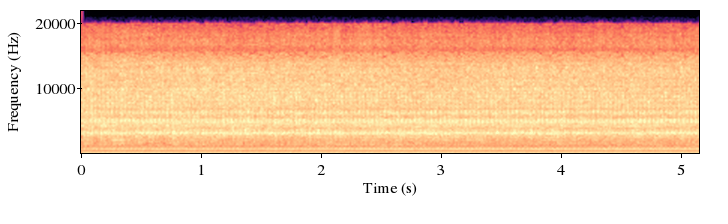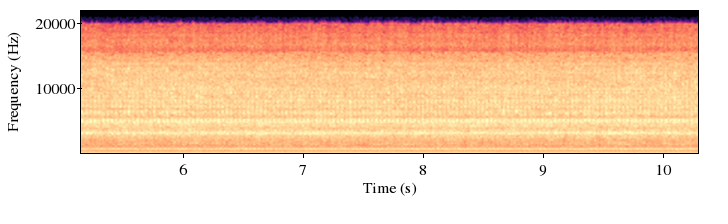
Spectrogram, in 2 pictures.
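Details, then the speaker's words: Air compressor powered by a BLUETTI Elite 200 portable power station (2,600 W) runs normally: a steady, even pumping hum with a constant beat around two and a half per second, no knocks or rattles. "It's working, guys. Sounds like it normally does."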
